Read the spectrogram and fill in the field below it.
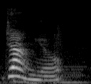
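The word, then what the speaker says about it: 酱油: So when we combine those 2 syllables together, it's gonna sound as 酱油, 酱油.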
